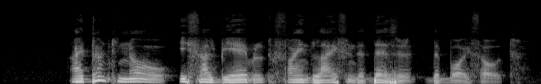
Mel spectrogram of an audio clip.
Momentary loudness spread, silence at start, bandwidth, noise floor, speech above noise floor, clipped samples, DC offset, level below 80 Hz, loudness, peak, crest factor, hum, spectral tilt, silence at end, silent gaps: 10 LU; 0.7 s; 11.5 kHz; -66 dBFS; 45 dB; under 0.1%; under 0.1%; -42 dBFS; -22 LUFS; -4 dBFS; 18 dB; none; -9 dB/octave; 0.2 s; none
